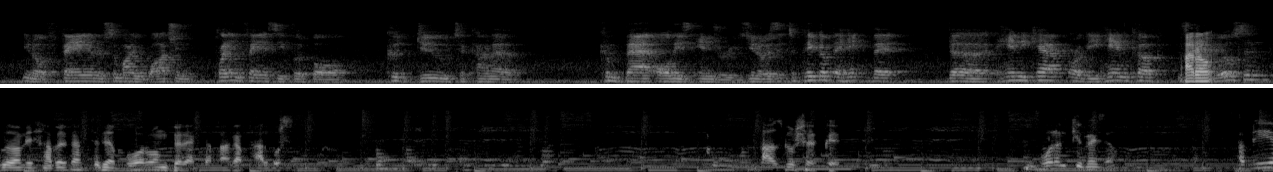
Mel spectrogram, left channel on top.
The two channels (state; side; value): different; both; correlation 0.01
